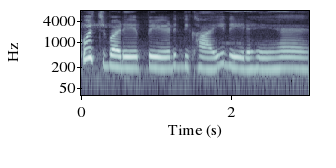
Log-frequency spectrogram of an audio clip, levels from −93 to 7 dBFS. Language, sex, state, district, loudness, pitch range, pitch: Hindi, female, Chhattisgarh, Raipur, -16 LUFS, 185-205 Hz, 195 Hz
